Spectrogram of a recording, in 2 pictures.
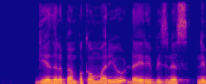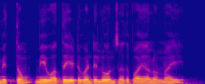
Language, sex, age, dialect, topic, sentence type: Telugu, male, 18-24, Utterandhra, banking, question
